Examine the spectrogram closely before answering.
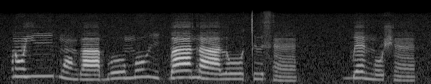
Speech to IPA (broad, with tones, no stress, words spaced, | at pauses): ɾɔ̃˦jiː˦bɔ̃˨ ɡaː˨boː˧mo˦ ɣi˧ɡ͡baː˦naː˧loː˧ tɨ˧sɛ̃˨ | ɡ͡bɛ˦˨ŋo˨ ʃɛ̃˨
